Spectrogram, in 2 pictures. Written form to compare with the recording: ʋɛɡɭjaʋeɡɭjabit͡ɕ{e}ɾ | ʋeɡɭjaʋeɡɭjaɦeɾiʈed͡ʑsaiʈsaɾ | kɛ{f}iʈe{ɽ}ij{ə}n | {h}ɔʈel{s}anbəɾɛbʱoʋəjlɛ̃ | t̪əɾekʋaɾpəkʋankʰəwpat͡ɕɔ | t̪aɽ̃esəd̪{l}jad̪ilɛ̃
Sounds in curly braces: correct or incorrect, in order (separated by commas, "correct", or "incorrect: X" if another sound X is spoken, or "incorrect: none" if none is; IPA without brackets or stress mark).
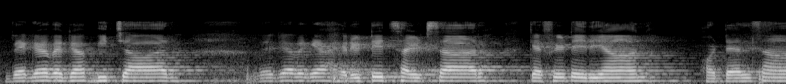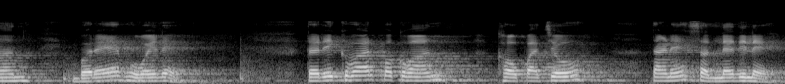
incorrect: a, correct, incorrect: ɾ, incorrect: a, correct, correct, correct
